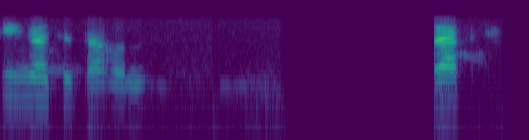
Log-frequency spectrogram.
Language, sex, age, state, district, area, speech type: Bengali, female, 30-45, West Bengal, Purba Medinipur, rural, conversation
